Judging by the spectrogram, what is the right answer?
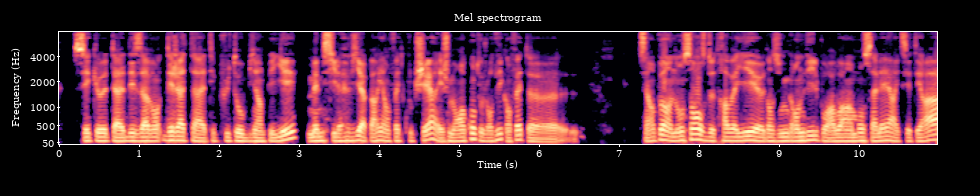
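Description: A man talks at a fairly quick pace with fairly even intonation. The recording is very clean, with a silent background. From Réunion. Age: 30s. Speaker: vanlifer and youtuber. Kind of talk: casual interview. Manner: halting, many repetitions and fillers.

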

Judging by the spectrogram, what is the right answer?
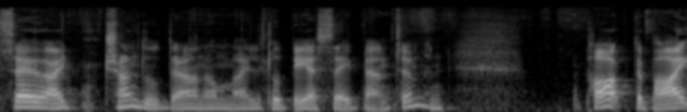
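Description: In a southern English accent, the speaker uses lively intonation at a moderate pace, with big swings in loudness on a very clean recording with a silent background. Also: woman. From southern England, Sussex. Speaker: motorcycle traveller. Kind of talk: interview storytelling.

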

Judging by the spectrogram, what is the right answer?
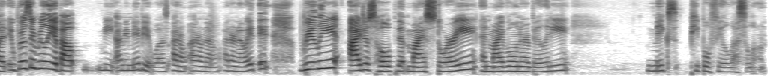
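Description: A plain, everyday voice moves at a fairly quick pace with lively intonation. Its loudness swings widely. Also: woman, fairly high pitch for a woman. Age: 30s. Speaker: health and wellness influencer and entrepreneur. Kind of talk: casual chat.

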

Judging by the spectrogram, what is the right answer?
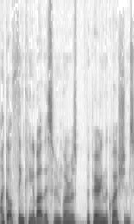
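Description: With an unremarkable speaking voice at medium pitch, a man speaks at a fairly quick pace. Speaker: podcast host. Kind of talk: interview and scripted intro.

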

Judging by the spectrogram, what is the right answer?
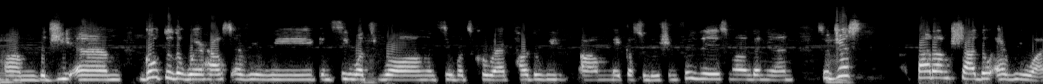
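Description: At a moderate pace, a woman with a fairly high pitch and a somewhat breathy voice speaks with fairly even intonation. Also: dry, close sound with no echo. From Philippines. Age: 20s. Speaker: rapper. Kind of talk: interview.

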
